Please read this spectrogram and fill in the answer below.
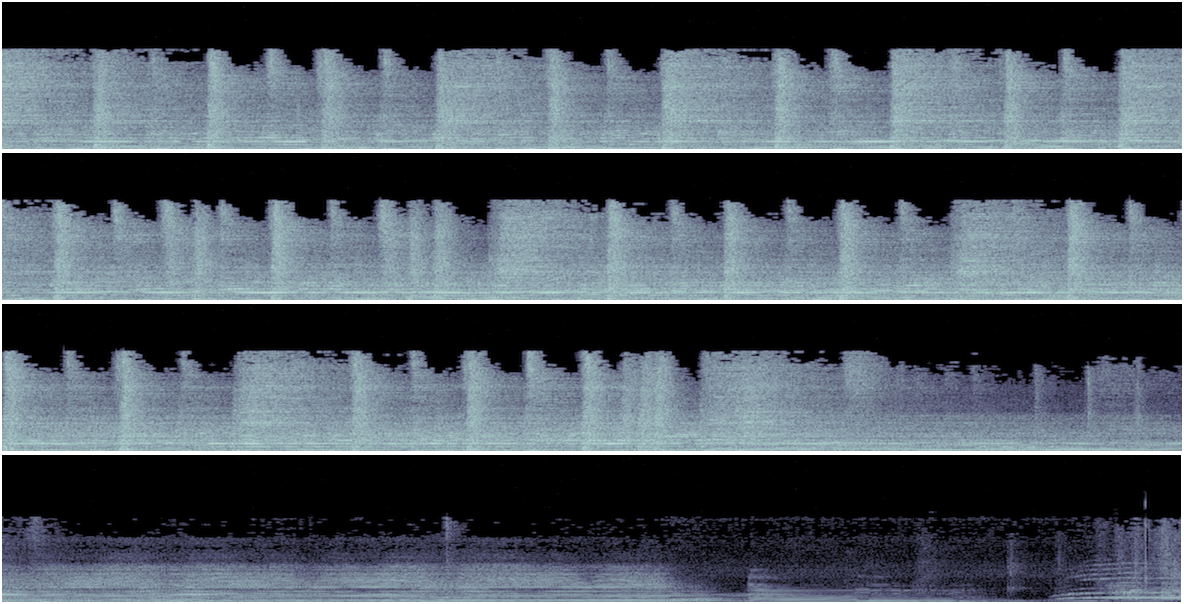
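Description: Live progressive rock band playing with drums and electric guitar over held chords. About two-thirds of the way in the drums stop, and the final chord rings on and fades as the song ends.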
